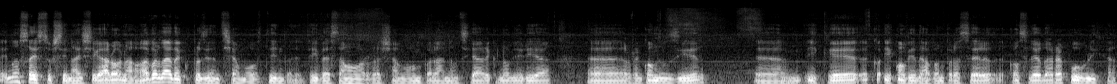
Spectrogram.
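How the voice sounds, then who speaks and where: This man's pitch is fairly low, with a dark, mellow tone. He keeps a moderate pace and ordinary pitch variation. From Angola (Cuito, Bié). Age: 70s. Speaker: former justice minister and lawyer. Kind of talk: TV interview. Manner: halting, many repetitions.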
